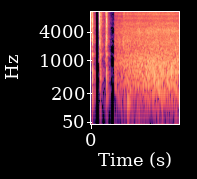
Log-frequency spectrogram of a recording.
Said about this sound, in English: Or how about some gentle waves?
